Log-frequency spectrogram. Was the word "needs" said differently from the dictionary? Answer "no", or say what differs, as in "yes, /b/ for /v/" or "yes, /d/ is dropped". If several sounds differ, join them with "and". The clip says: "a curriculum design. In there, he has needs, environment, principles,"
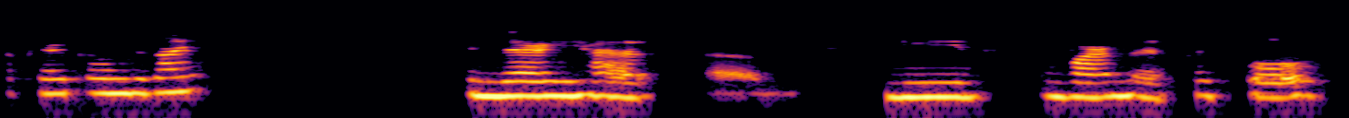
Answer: yes, /z/ is dropped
